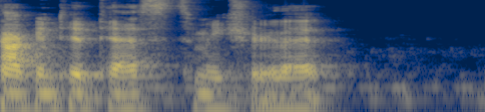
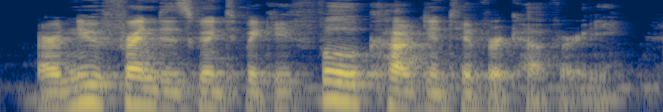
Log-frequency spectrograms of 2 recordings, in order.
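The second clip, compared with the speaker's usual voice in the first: normal talking voice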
